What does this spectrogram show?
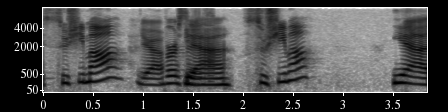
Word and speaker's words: Tsushima: read that they say Tsushima yeah first yeah Tsushima yeah and like typically for the Japanese like the first syllable is the one you accent right mm-hmm yeah I did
